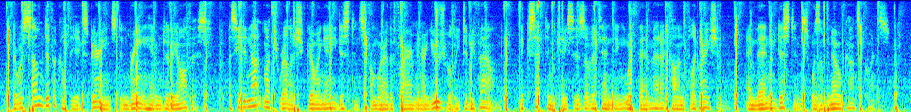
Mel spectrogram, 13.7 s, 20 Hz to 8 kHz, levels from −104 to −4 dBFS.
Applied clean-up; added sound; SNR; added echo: neural mask model Resemble Enhance denoiser.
